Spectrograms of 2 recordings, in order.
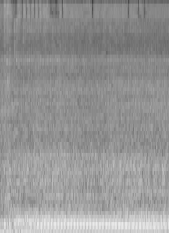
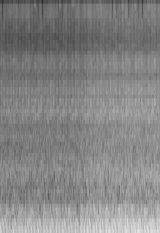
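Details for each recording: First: Rover Mini on a freezing day, first run since September after new plugs and a new air filter, idling cold with a loose, uneven puffing chuff over the engine beat; exhaust leak at the down pipe. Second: Rover Mini project car in a freezing garage, warm engine at idle with temperature gauge mid-way between hot and cold: even, steady putter at a settled idle with no misses, knocks or hunting; normal warm idle.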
